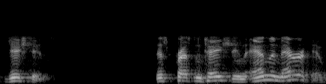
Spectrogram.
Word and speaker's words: DHSES: I am with the New York State Division of Homeland Security and Emergency Services, or more commonly referred to by the acronym DHSES, pronounced DISHES.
